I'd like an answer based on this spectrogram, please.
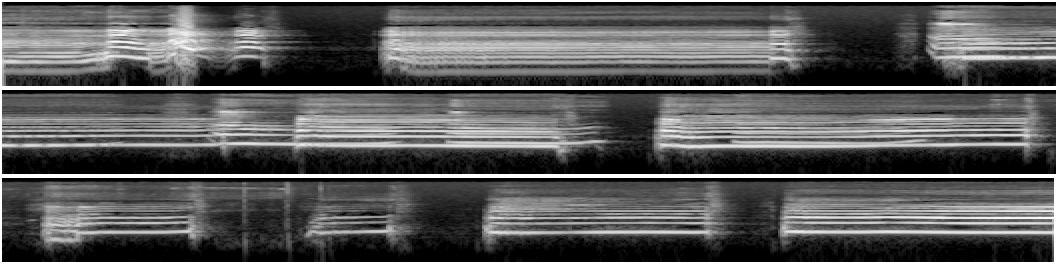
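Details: Feeling ignored, Riley the male Boxer keeps up a run of loud howling whines and moaning yowls, some wavering, some sliding up or down, in quick irregular bursts with brief pauses throughout.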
